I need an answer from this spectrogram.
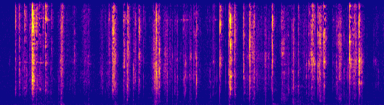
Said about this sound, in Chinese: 好了，锁好了，钥匙还是挂在姐姐的脚上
